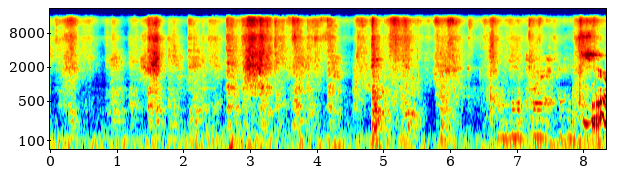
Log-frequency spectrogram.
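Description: Faint, indistinct voices talking in the background.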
